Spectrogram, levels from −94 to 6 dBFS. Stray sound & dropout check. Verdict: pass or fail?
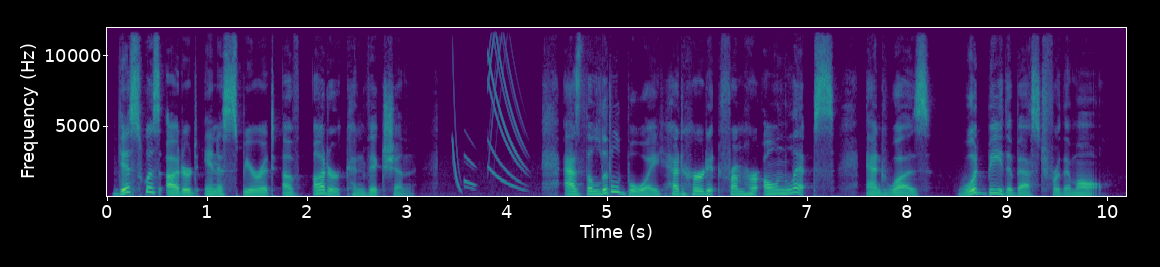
fail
